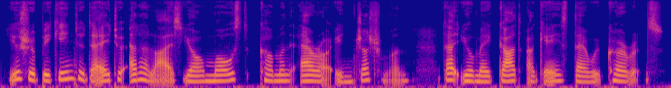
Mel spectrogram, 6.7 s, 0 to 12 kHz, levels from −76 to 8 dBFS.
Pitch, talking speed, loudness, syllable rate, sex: 195 Hz, 170 wpm, -20 LUFS, 5.1 syllables/s, female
